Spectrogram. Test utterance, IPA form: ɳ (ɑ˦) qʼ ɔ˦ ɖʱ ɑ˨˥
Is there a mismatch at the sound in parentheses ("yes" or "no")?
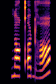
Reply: no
